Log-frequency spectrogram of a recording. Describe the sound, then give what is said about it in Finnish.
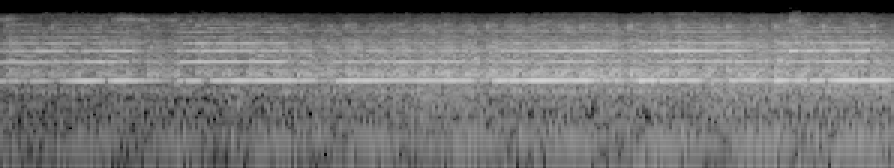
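An old-fashioned blasting machine, wired to the blasting leads, is cranked by hand to charge its capacitor. It gives a continuous, fairly loud high-pitched whine with a buzzy mechanical edge that holds steady and grows slightly louder, a whistle signalling that the blast is ready. No talking. “Ja nyt ruvetaan veivaamaan positiivia tällä tavoin.”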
